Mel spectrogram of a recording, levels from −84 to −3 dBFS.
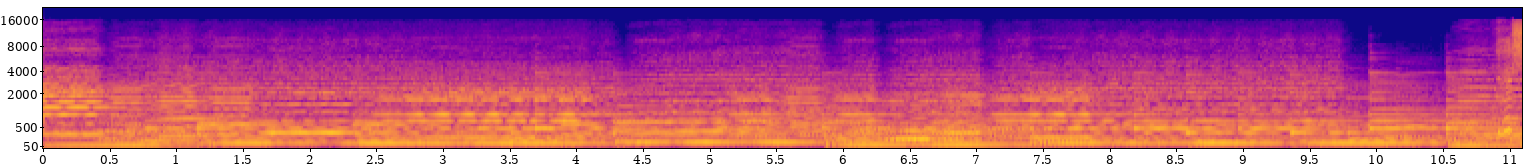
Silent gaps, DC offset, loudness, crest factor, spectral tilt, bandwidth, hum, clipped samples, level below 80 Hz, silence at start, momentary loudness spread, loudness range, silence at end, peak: none; under 0.1%; -20 LUFS; 18 dB; -5 dB/octave; 16 kHz; none; under 0.1%; -36 dBFS; 0 s; 4 LU; 2 LU; 0 s; -2 dBFS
